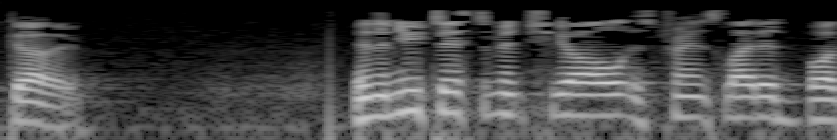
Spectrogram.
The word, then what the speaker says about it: Sheol: The Old Testament Hebrew word for hell is Sheol. I don't know if I'm pronouncing that right. S-H-E-O-L.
